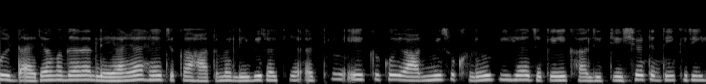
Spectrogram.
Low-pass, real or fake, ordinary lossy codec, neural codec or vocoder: 5.4 kHz; fake; none; codec, 24 kHz, 6 kbps, HILCodec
